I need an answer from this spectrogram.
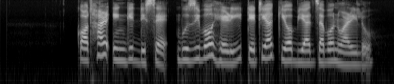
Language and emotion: Assamese, neutral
